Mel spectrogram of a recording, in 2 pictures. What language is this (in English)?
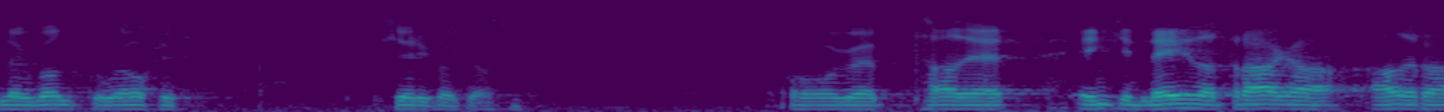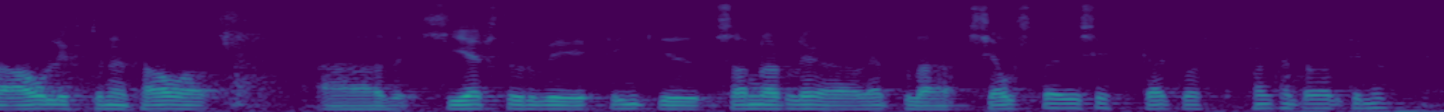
Icelandic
